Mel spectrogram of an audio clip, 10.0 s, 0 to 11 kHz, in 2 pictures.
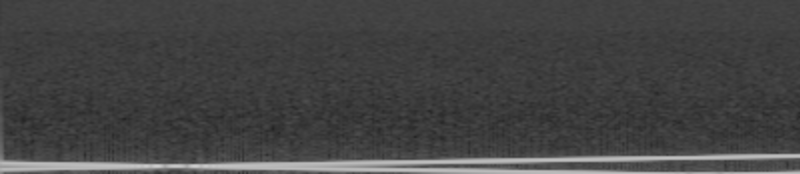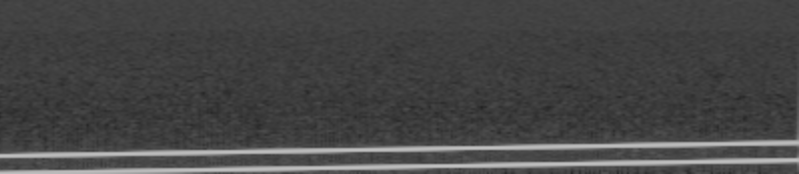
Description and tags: left: Random[] + 5*Sin[(220 + 50*t)*Pi*t] / right: 0.75*Random[] + 7*Cos[(440 - 50*t)*Pi*t] for t=0 to 10
mathematic, formula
